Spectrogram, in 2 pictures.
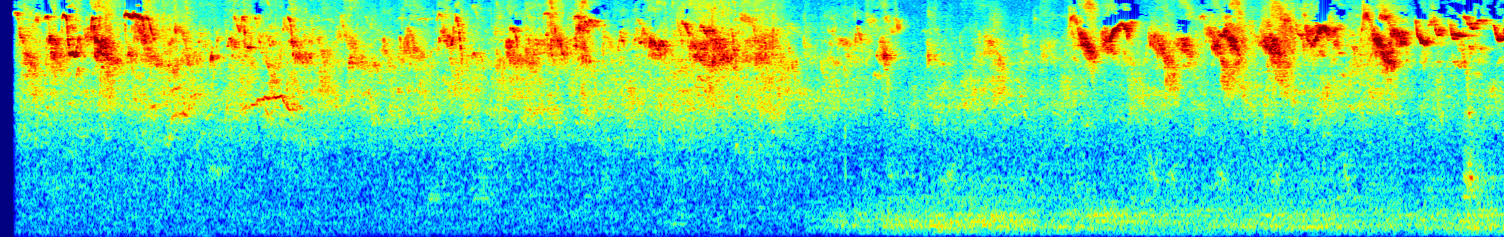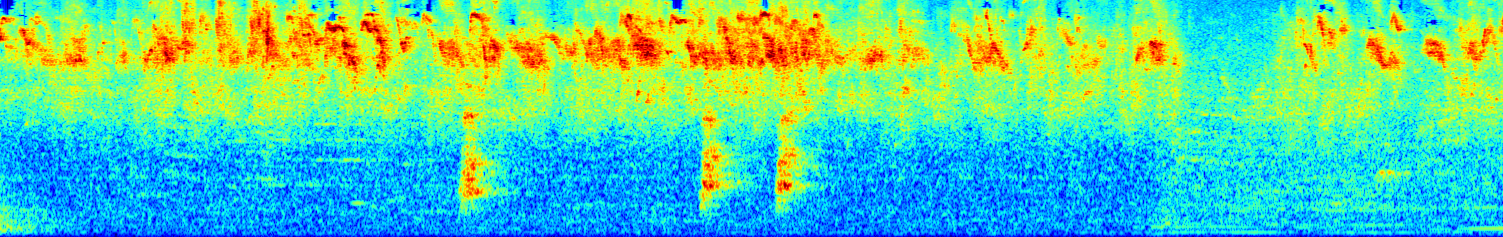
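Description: A flock of common starlings chattering: a dense, continuous mass of high twitters, clicks and whistles. A low rumble runs under it for several seconds partway through.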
